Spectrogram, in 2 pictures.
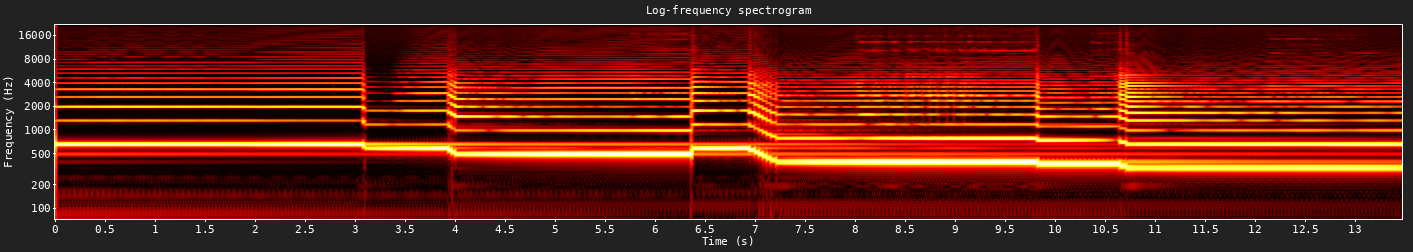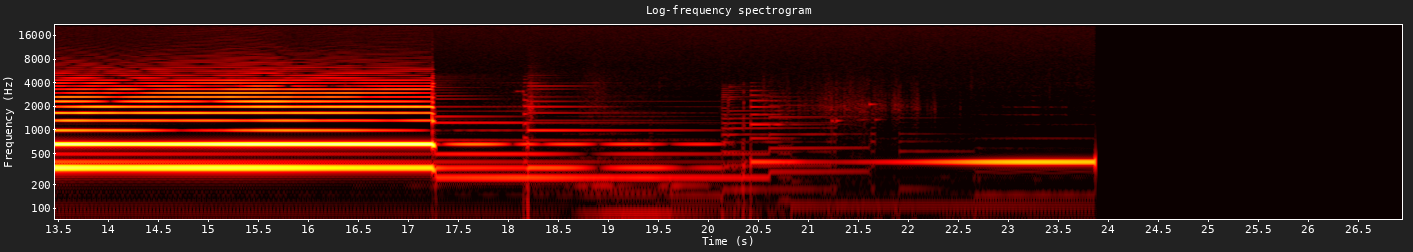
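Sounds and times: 
dry ebow guitar: 0:00.0 - 0:20.8.

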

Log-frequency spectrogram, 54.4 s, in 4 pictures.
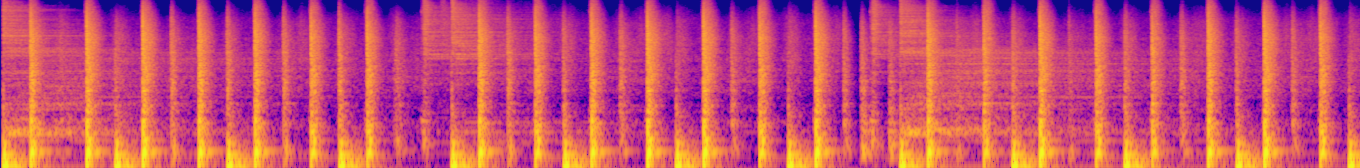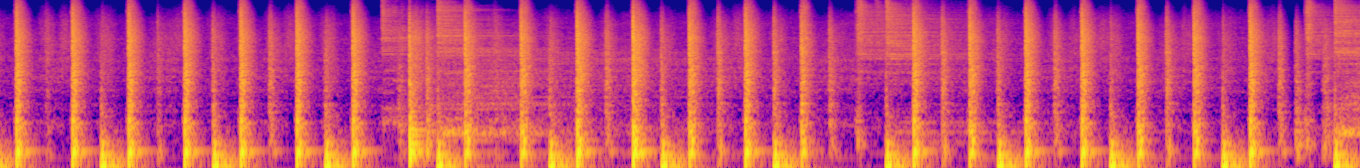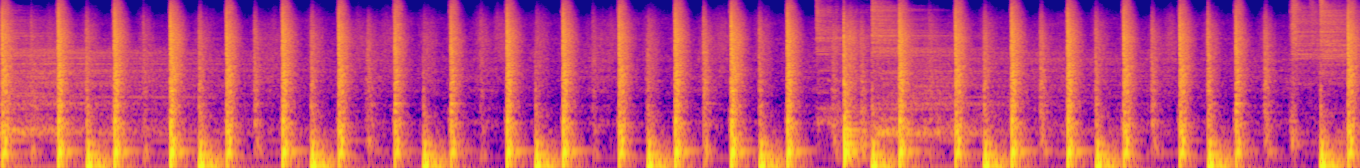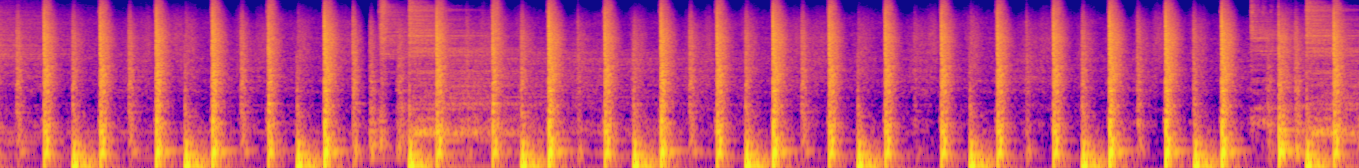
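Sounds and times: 
drum brushes: 0:00.0 - 0:54.3.

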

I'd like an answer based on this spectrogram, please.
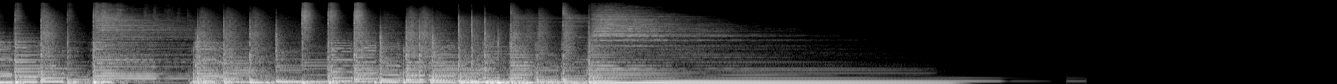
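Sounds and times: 
trippy groove music: 0:00.0 - 0:08.3.

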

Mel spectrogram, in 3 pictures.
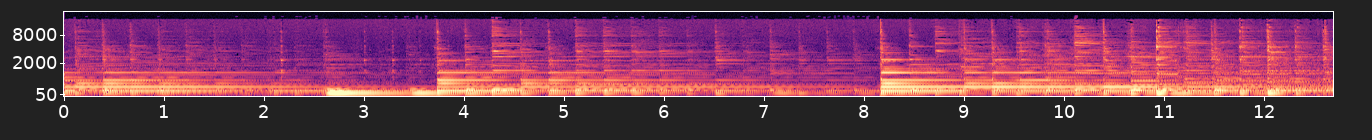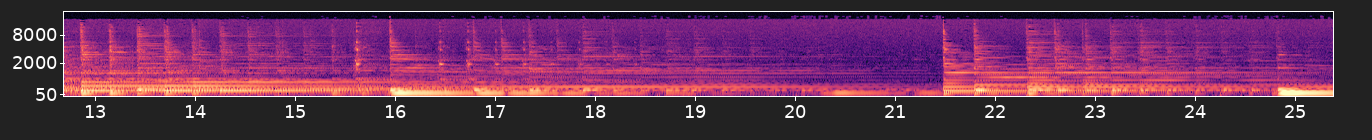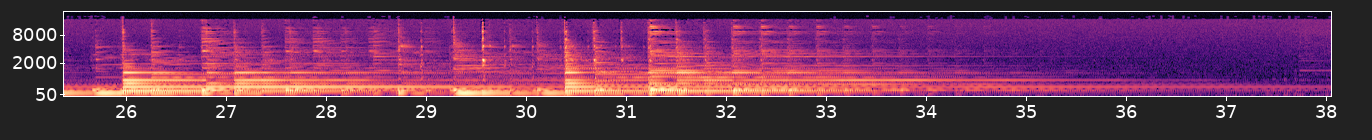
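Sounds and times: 
guitar arpeggio in A with delay at 108: 0:00.0 - 0:36.2.

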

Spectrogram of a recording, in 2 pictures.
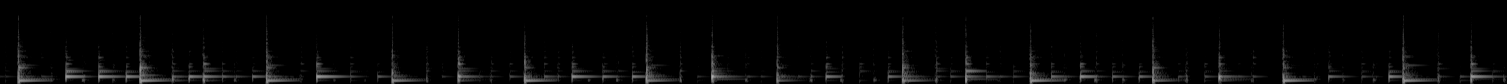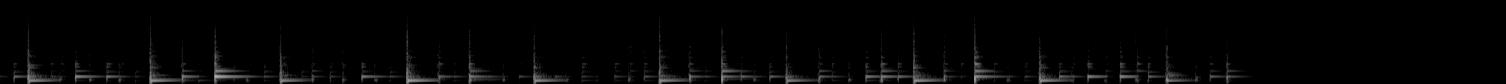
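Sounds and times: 
mellow bongo drums: 0:00.0 - 0:27.5.

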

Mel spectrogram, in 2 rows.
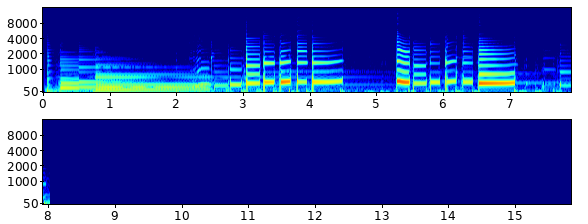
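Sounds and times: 
Am60 guitar improvisation: 0:00.0 - 0:08.0.

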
